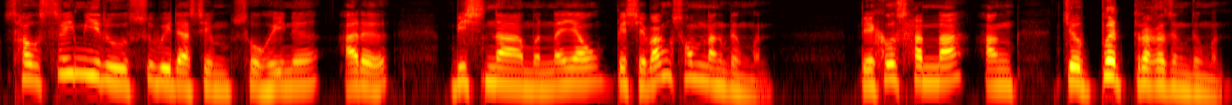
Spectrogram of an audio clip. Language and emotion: Bodo, angry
